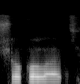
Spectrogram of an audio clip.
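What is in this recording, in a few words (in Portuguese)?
chocolate 120Hz garganta Grande, deformação de sinais de fala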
